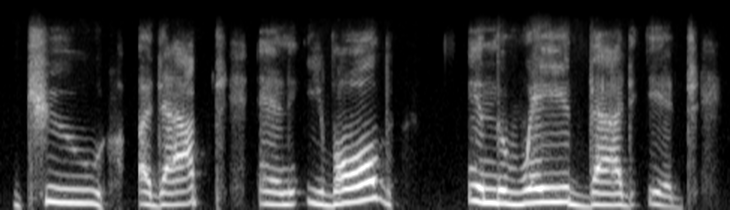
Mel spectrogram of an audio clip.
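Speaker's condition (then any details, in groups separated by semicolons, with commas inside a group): Cerebral palsy; gait severely affected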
